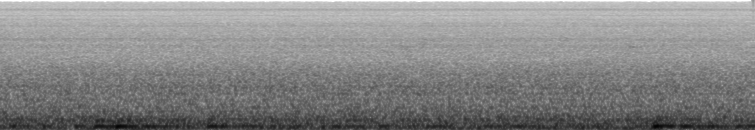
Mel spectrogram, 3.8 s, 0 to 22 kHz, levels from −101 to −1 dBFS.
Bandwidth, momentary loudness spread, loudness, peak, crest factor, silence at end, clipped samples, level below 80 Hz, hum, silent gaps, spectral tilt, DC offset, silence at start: 17 kHz; 7 LU; -18 LUFS; 0 dBFS; 16 dB; 0 s; under 0.1%; -30 dBFS; none; none; -8 dB/octave; under 0.1%; 0 s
